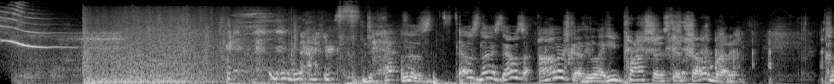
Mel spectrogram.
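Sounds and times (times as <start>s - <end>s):
high tone falling in pitch: 0.0s - 3.7s
speech: 0.1s - 0.8s, 2.7s - 8.3s
laughter: 2.2s - 8.3s
microphone dropped and hitting the floor: 2.5s - 5.5s.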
